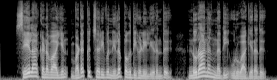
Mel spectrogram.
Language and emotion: Tamil, neutral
